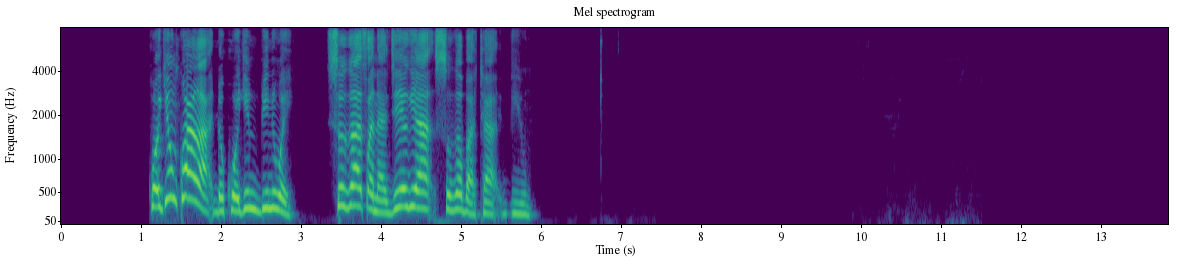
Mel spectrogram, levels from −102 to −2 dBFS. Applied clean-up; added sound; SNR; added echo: neural mask model DeepFilterNet 3.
